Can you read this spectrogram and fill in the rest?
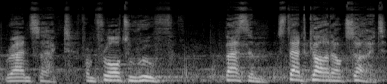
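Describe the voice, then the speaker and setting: An actor playing a blunt, defiant, honor-bound Viking raider with a gruff, husky voice, in a dramatic video game. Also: male voice, on the high side, slow pace, soft background music. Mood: grim. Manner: blunt, forceful. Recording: long hall-like reverb.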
